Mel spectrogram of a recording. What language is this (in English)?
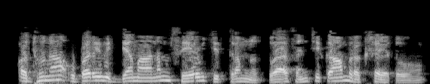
Sanskrit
